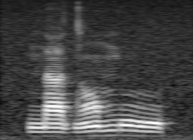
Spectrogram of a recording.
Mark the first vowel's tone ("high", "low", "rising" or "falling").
low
